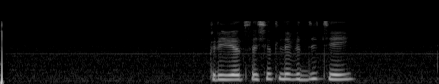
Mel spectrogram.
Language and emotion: Russian, positive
